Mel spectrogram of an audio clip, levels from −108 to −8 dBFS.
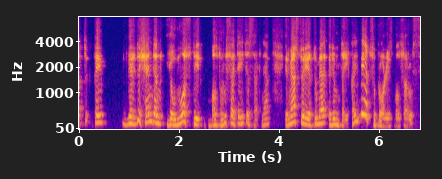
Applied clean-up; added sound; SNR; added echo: none; none; none; none.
